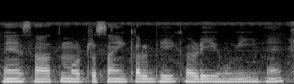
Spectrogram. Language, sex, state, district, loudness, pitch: Hindi, male, Uttar Pradesh, Shamli, -16 LUFS, 130 Hz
